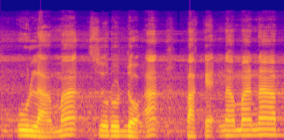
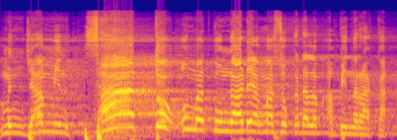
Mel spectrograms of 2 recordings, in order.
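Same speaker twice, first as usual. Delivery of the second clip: impassioned refusal; 9 semitones higher than usual. Acted. Prophet swearing to Jibril he will not give up his people, impassioned. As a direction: plead and refuse with rising force.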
